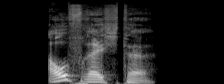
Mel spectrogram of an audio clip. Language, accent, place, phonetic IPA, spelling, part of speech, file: German, Germany, Berlin, [ˈaʊ̯fˌʁɛçtə], aufrechte, adjective, De-aufrechte.ogg
- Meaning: inflection of aufrecht: 1. strong/mixed nominative/accusative feminine singular 2. strong nominative/accusative plural 3. weak nominative all-gender singular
